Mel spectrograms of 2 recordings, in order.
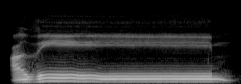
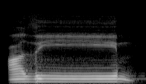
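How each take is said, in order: First: The long vowel is held for three counts. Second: The long vowel is held for one count. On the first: "Kalau tiga alif" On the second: "itu satu alif"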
